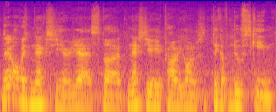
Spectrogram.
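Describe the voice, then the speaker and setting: A woman streamer giving casual, offhand commentary over gameplay in halting, non-standard grammar. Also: rumbling low, background noise. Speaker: game streamer. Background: game music.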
